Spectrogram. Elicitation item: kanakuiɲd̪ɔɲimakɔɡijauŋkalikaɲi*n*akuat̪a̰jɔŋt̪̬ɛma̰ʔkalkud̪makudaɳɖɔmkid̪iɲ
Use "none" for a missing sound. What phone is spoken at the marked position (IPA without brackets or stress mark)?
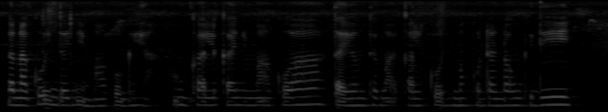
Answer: m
